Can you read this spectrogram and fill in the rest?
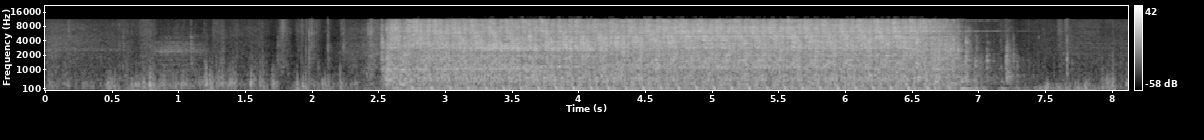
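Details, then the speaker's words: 1979 HTZ T-74 tractor, first start at -8 °C with decompressor on and carburetor flooded; engine sputters, runs fast and even about four seconds, then dies; thick cold oil makes it reluctant to run. "Ta on kange külmaga kõik see õli, sellepärast ta ei taha hästi käia, ma tahan soojamaks saada."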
